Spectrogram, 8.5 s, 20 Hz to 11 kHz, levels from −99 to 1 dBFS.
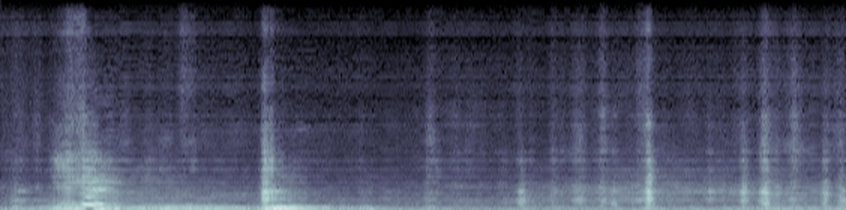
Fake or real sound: fake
